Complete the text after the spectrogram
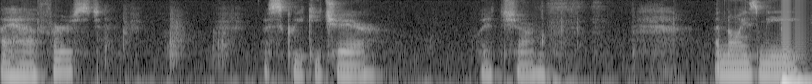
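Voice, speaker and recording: A soft-spoken woman talks at a very slow pace with a very deep, low pitch. Her tone is calm, dark and mellow, and somewhat breathy. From Ireland. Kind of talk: ASMR gaming commentary. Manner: soft-spoken, quiet; slow, calm.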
